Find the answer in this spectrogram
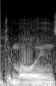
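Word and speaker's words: Des Moines: Washington de Moes yes but it's spelled like Des Mo correct okay wait is it like is the S Sil is it like Illinois or is it Illinois de Mo de Mo say de Mo de Mo de Mo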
